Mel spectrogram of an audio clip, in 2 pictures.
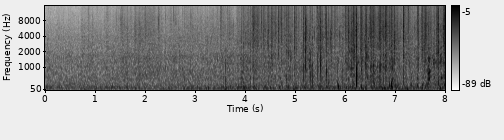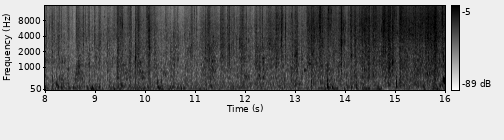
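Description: Near silence at first, then from about four seconds in, steps crunching and crackling through dry fallen leaves. The steps grow steadily louder and closer toward the end.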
